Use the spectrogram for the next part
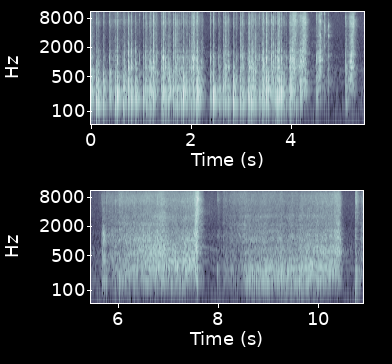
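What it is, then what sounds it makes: Cardboard shipping box. Long nails rapidly tap and scratch the top surface and tape of a medium, closed, hollow corrugated cardboard shipping box. Quick, irregular hollow taps fill the first half, then give way to longer, steady scratching strokes across the cardboard with brief pauses between them.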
